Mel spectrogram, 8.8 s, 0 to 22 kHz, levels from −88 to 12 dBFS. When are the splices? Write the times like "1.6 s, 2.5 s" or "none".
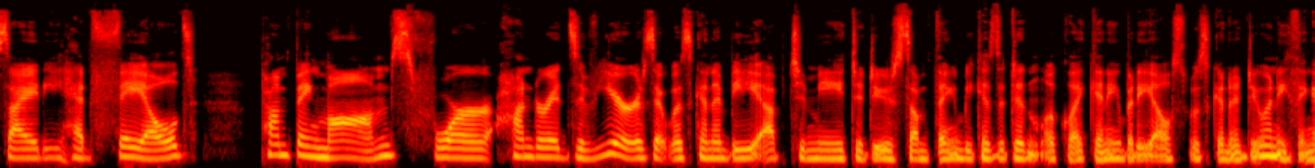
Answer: none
